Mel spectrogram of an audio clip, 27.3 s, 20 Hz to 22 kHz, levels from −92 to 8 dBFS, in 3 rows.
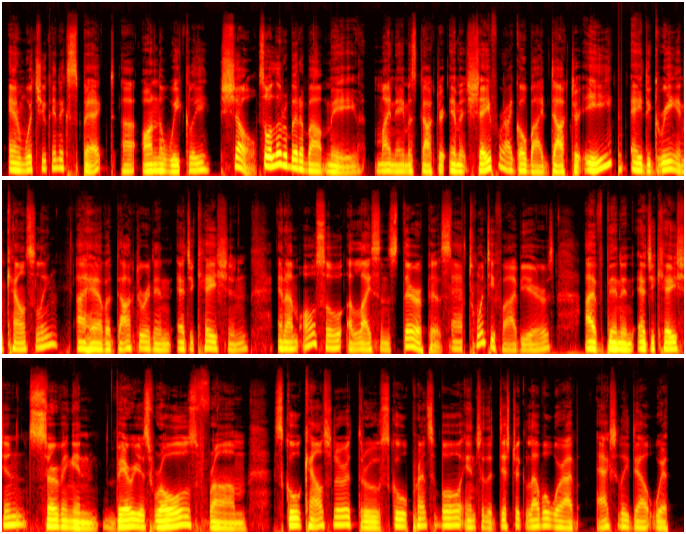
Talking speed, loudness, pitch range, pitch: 150 wpm, -21 LUFS, 100-125 Hz, 110 Hz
